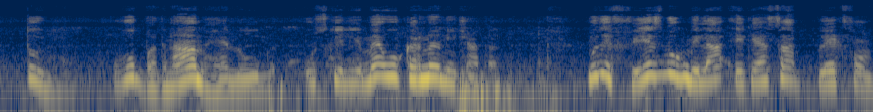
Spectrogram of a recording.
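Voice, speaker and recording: In a Rajasthani accent, the speaker's pitch swings very widely, with long, frequent pauses. Background noise is noticeable. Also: man, high pitch for a man. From Rajasthan, India. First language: Rajasthani (speaking Hindi). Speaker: English lecturer and writer. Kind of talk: interview conversation.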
